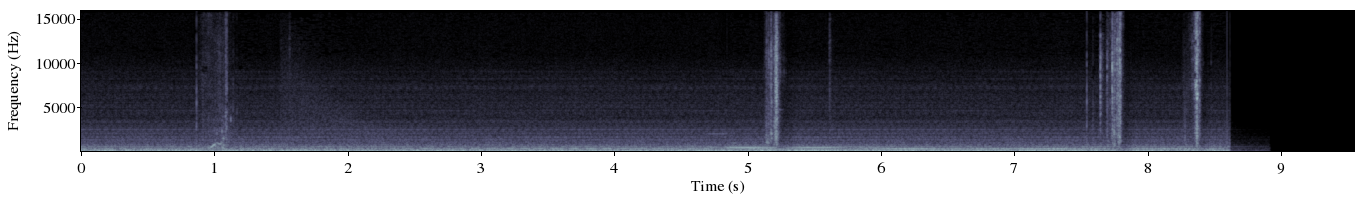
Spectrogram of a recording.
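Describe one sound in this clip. A handgun clicks sharply as it is handled.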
